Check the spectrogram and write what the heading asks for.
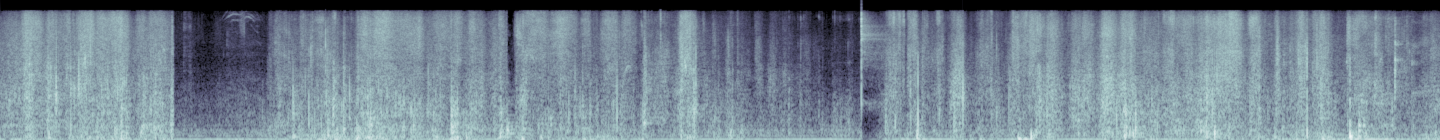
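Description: Crinkling and rustling of a nylon waterproof dry bag being handled, packed and closed by hand, full of short sharp crackles.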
